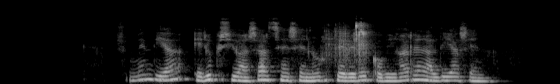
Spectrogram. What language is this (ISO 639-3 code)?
eus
